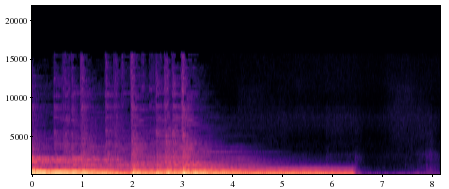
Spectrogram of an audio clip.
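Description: Acoustic guitar playing the closing chords of a song: strummed chords about a second apart, then a last chord left ringing and slowly fading until it is cut off suddenly about six and a half seconds in.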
